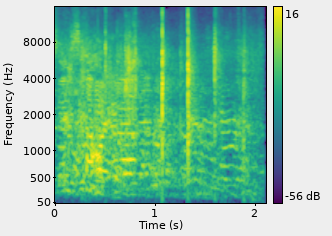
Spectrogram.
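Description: Hands pat a back during a hug.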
